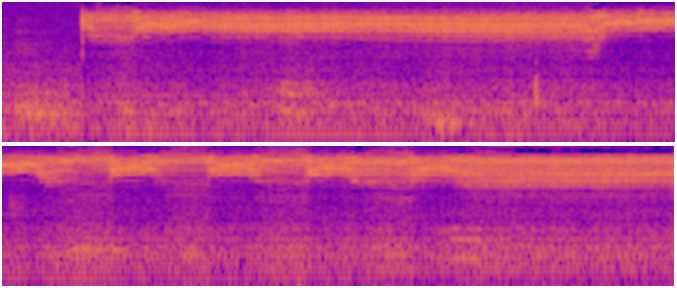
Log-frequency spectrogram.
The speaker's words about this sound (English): Are you guys familiar with that? Yes, that's right. It's a cicada. Okay, it's a type of, it almost looks like a cockroach with wings. And they make this sound. And there are many different varieties of these in Japan.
